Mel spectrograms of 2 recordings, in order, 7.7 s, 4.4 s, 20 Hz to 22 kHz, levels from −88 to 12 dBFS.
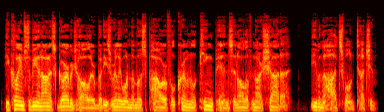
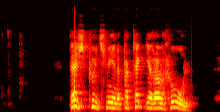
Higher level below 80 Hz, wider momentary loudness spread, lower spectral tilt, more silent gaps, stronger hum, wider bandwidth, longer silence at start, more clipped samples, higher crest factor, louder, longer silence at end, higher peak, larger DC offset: about the same, -58 dBFS vs -60 dBFS; about the same, 7 LU vs 6 LU; about the same, -4.5 dB/octave vs -4 dB/octave; neither; neither; second, 13.5 kHz vs 16 kHz; second, 0.1 s vs 1.4 s; neither; about the same, 16 dB vs 20 dB; about the same, -19 LUFS vs -17 LUFS; second, 0.15 s vs 0.6 s; second, -4 dBFS vs 0 dBFS; neither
